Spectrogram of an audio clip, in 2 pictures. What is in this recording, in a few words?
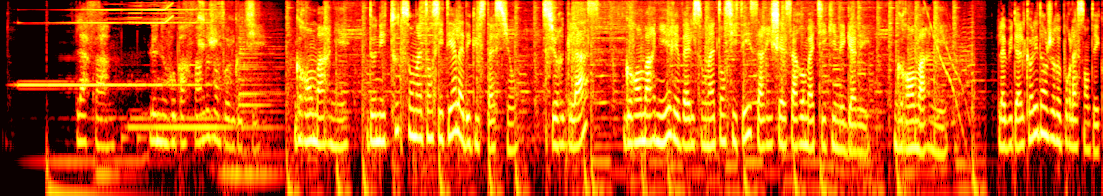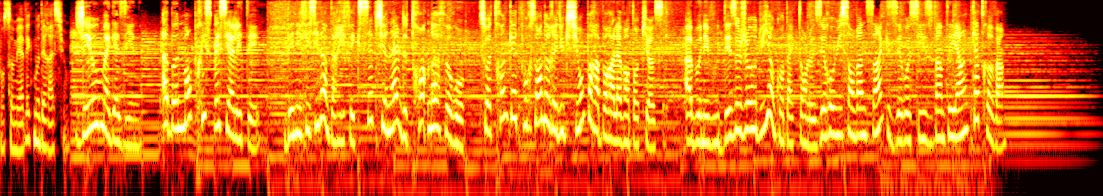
French Commercial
